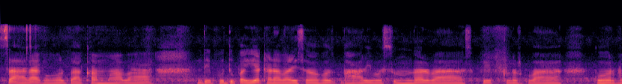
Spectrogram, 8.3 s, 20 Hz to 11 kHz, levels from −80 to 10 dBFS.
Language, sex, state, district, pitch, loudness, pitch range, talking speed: Bhojpuri, female, Uttar Pradesh, Gorakhpur, 170 Hz, -21 LUFS, 170-175 Hz, 145 wpm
